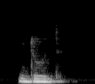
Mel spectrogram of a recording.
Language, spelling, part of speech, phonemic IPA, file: Romanian, Dud, proper noun, /dud/, LL-Q7913 (ron)-Dud.wav
- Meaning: a village in Târnova, Arad County, Romania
